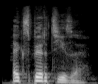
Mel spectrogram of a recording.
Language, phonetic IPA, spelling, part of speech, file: Russian, [ɪkspʲɪrˈtʲizə], экспертиза, noun, Ru-экспертиза.ogg
- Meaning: 1. expert examination 2. expert advice, expertise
